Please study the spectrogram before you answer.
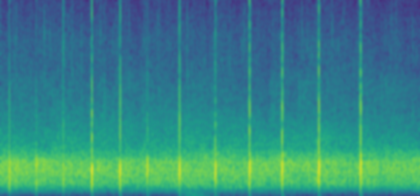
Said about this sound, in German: Applaus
